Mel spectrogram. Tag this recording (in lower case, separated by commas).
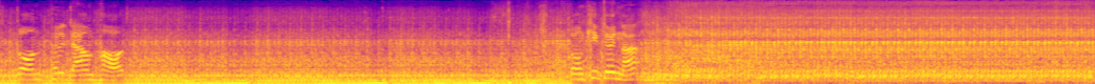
vehicle, medium engine (mid frequency), idling, speech, engine, car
